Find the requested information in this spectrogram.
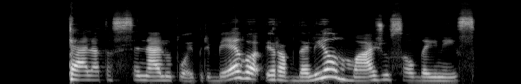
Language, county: Lithuanian, Šiauliai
